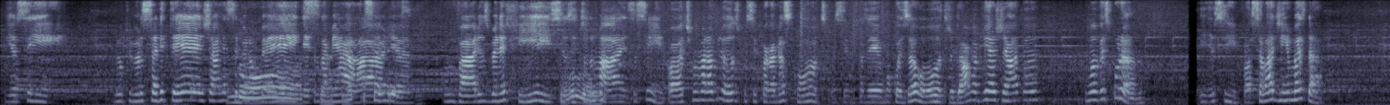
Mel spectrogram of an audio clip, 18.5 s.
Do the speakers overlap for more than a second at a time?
Yes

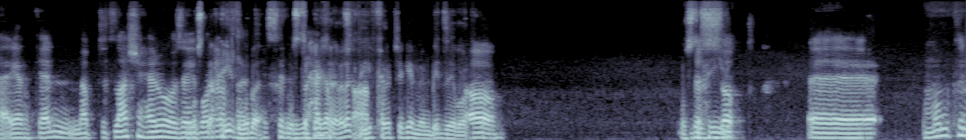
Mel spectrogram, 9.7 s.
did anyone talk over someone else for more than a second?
Yes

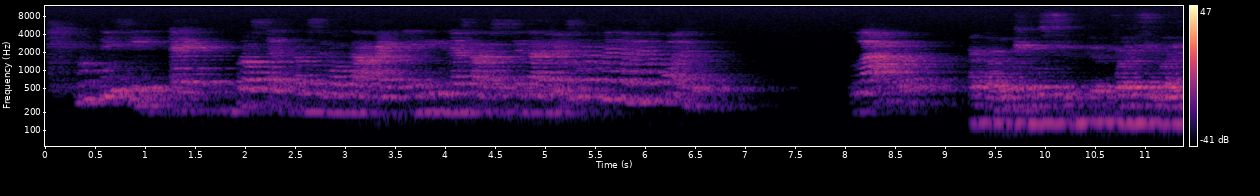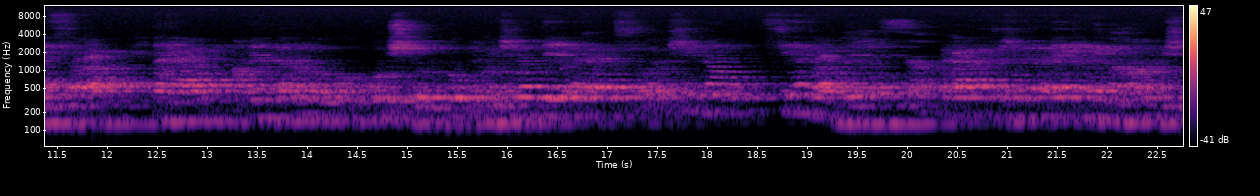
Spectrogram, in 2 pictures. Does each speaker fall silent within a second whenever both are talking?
Yes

